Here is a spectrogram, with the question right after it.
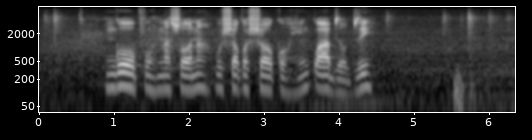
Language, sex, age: Tsonga, male, 25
